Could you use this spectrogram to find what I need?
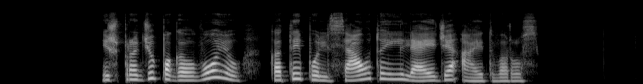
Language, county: Lithuanian, Panevėžys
